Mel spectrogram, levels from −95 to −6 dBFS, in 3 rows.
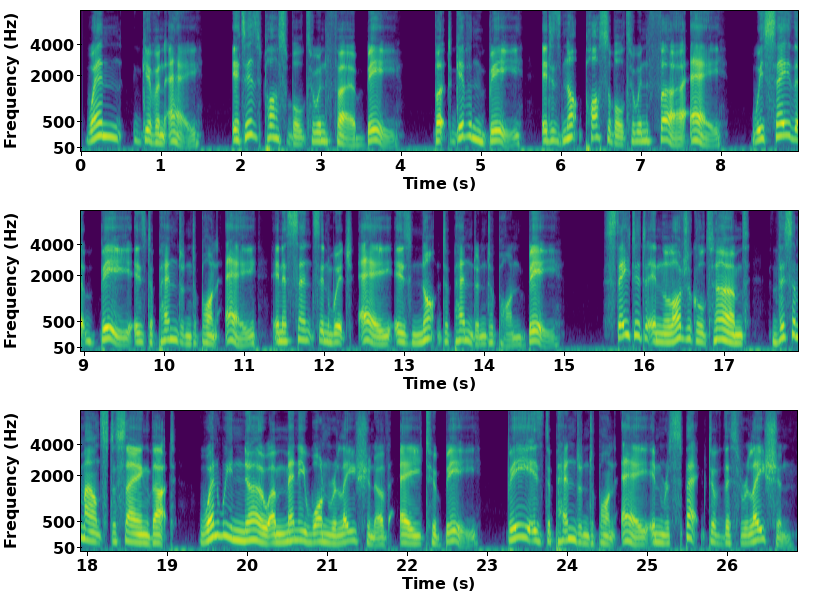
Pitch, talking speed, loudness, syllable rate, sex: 140 Hz, 150 wpm, -20 LUFS, 4.1 syllables/s, male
